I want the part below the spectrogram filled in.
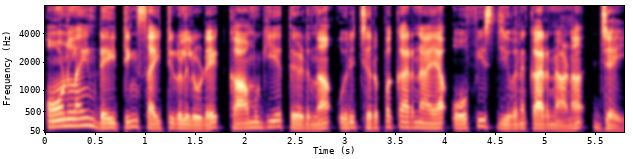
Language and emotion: Malayalam, neutral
